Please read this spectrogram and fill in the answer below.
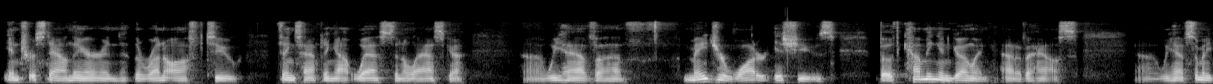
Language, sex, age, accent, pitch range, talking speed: English, male, 40-59, American, 90-100 Hz, 165 wpm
